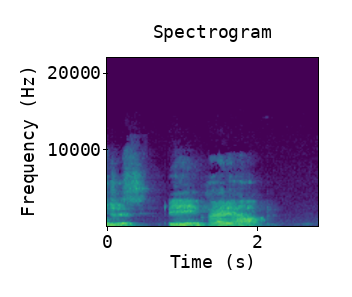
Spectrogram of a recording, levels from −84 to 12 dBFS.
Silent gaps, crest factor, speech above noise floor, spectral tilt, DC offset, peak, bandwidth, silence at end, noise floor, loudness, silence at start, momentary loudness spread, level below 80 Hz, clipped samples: none; 16 dB; 40 dB; -5 dB/octave; under 0.1%; 0 dBFS; 10.5 kHz; 0.75 s; -53 dBFS; -15 LUFS; 0 s; 12 LU; -56 dBFS; under 0.1%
